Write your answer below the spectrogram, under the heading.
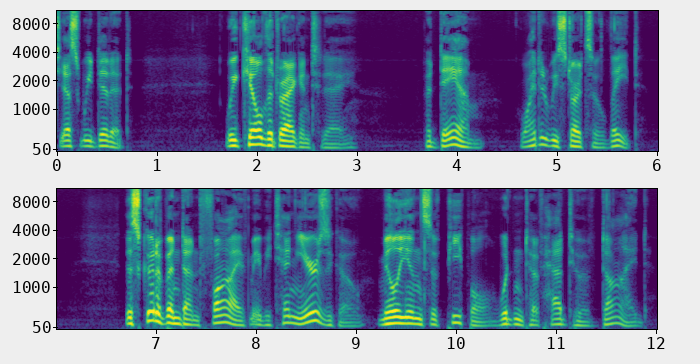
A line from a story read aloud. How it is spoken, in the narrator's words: the king answered in a broken voice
